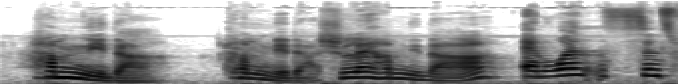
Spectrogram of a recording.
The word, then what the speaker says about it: 합니다: me die it doesn't it looks like you should be saying how many that but that's once again I'm having trouble pronouncing it happy da so you end up saying hamnida hamnida hamnida and one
